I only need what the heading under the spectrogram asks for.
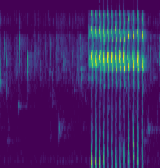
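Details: Cililin (lesser racket-tailed drongo) heard over faint trickling background, then a one-second flurry of quick shrill repeated notes in a regular beat.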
